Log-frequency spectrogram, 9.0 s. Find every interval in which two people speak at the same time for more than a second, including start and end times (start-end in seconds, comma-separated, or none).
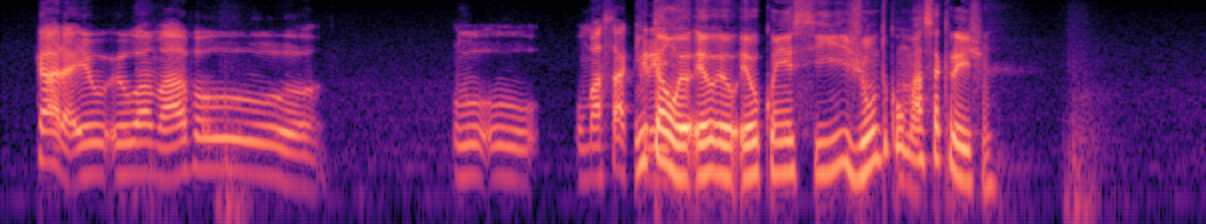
none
